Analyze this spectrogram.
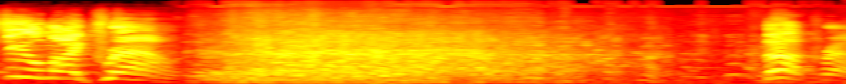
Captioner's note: audience laughing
